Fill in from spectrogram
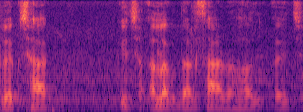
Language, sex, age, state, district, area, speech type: Maithili, male, 60+, Bihar, Madhubani, rural, spontaneous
